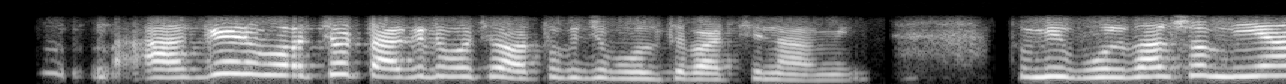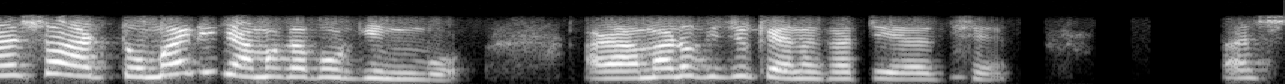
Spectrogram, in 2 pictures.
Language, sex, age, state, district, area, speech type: Bengali, female, 18-30, West Bengal, Purulia, rural, conversation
